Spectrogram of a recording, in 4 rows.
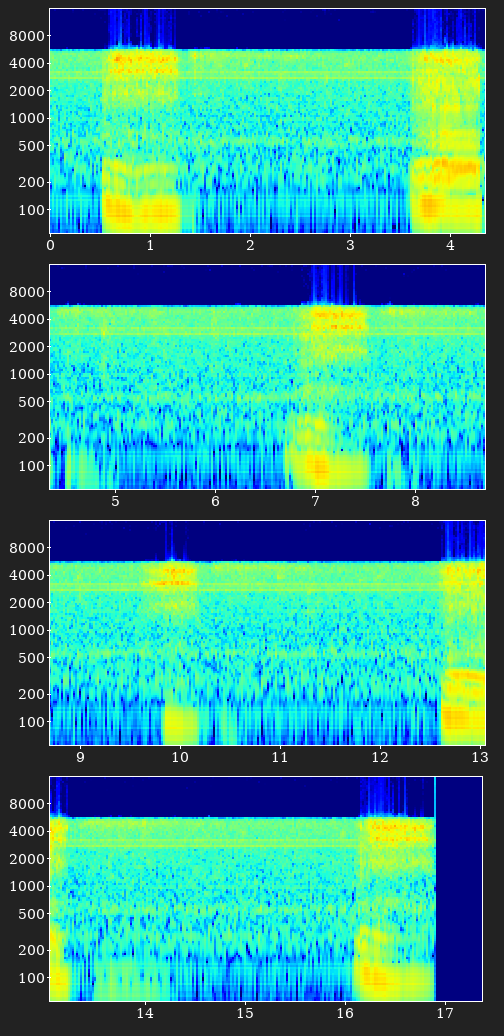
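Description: Loud, low rattling snores on each breath in, about 19 a minute, with quiet pauses between: snoring.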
